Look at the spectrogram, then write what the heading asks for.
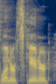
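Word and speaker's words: Lynyrd Skynyrd: that's $24.99 for the king also we have Leonard skinnard pronounced Leonard skinnard that is $24.99 and we have Iron Maiden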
